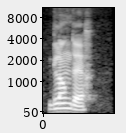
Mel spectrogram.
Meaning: layabout
- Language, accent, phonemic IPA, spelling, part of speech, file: French, France, /ɡlɑ̃.dœʁ/, glandeur, noun, LL-Q150 (fra)-glandeur.wav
